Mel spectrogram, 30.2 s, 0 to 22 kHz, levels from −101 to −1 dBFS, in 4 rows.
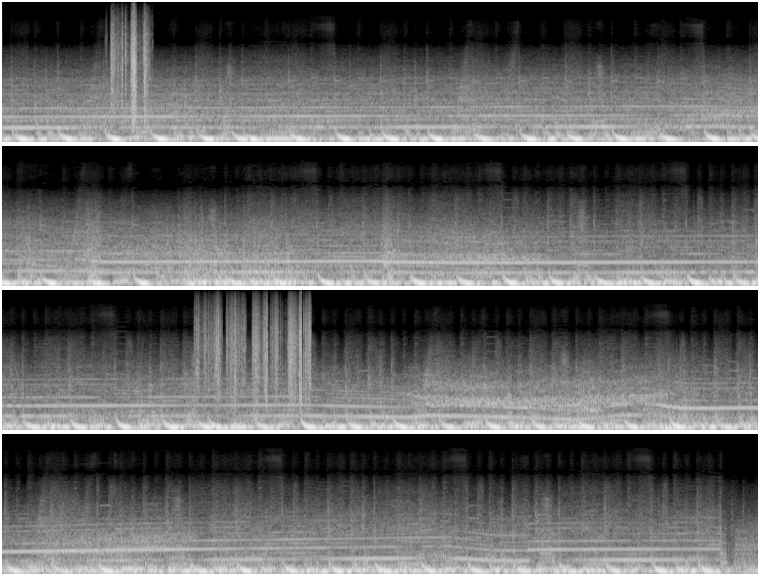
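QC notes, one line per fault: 1.03 to 1.52 s, cable scratch noise: a short patch of dense, uneven crackle sits only a little below the level of the sound, heard as scratching over it for about half a second.
17.04 to 18.21 s, cable scratch noise: the same rough rustle returns for about 1.2 s. Both bursts likely come from a worn cable, connector or control being moved, its contact resistance jumping rapidly and injecting irregular noise.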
